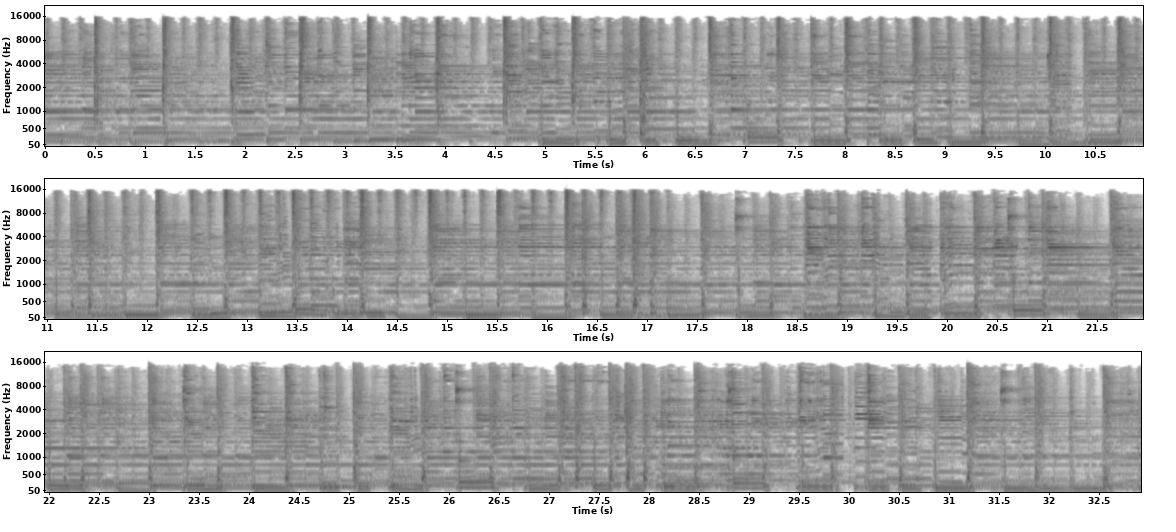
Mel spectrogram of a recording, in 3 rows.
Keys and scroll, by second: 1.8 ctrl+c, 3.5 ctrl+v, 4.4 BackSpace, 5.1 Escape, 12.9 Escape, 16.5 alt+Up.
